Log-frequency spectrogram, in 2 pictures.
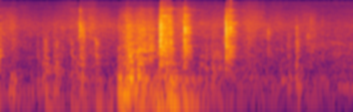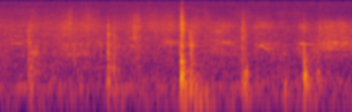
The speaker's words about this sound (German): öffnet die letzte Tür.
